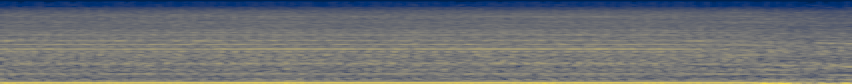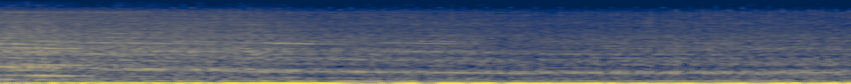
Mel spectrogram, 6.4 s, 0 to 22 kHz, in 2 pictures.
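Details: Mitsubishi Evo IX MR with a flashed ECU: rough, shaky idle that surges and dips unevenly between 500 and 800 rpm and never settles. It sometimes drops to 400 rpm after high revs. New spark plugs did not fix it, no vacuum leaks were found, and it runs fine off idle.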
